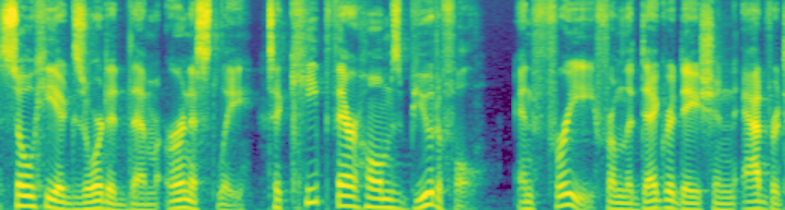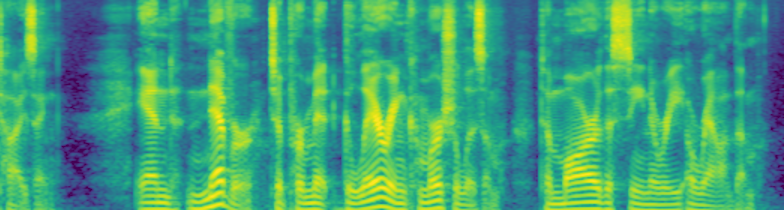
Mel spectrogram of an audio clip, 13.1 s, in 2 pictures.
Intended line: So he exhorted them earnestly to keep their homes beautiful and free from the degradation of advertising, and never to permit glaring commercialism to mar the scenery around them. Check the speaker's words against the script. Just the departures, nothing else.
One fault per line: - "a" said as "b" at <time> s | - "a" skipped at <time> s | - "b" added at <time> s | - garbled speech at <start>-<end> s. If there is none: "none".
- "of" skipped at 6.2 s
